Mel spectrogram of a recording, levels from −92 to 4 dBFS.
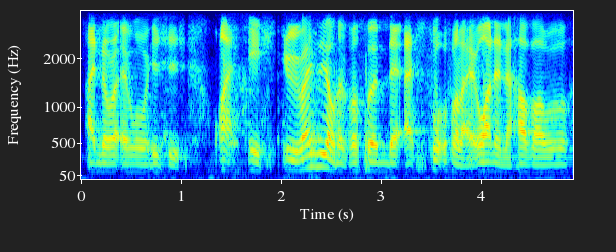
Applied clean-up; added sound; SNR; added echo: none; none; none; none.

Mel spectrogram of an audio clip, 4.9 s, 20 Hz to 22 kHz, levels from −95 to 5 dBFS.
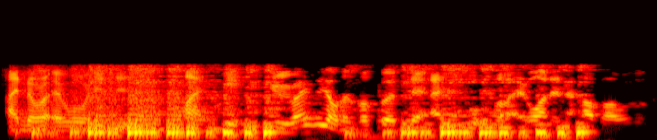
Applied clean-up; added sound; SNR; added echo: classical method Wiener filter.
